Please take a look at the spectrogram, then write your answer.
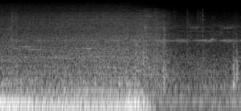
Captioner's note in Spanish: Ruido del vehículo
